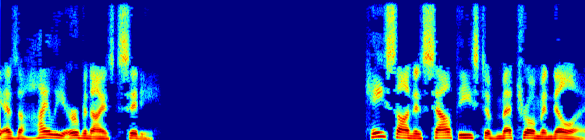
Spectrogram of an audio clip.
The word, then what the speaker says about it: Quezon: Quezon, Tagalog pronunciation, Quezon, is a province of the Philippines in the Calabarzon region of Luzon Island.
